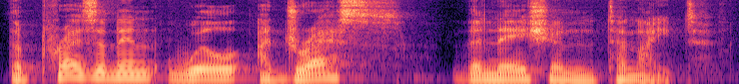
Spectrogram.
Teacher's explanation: we both agree that the verb has stress on the second part the second syllable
